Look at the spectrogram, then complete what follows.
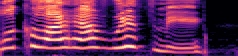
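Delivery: gloating in a character voice. Voicing a player character pulling a head from her satchel: in-character gloating. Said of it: "pulls out Rahadin's head".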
